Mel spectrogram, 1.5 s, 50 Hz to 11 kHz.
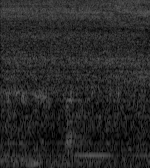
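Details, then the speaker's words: Honda Civic Si B16 VTEC with refreshed head, after first hitting VTEC: steady, soft, high hiss with no engine beat underneath, coolant escaping as steam through a big crack across the radiator front. "yep look at that there's a big crack right there on the whole front of the the radiator so that uh probably definitely has something to do with"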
